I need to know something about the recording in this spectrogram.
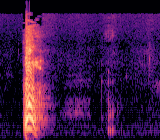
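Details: Pembroke Welsh Corgi, described as upset, giving one short sharp bark followed by a faint brief grunt, in a quiet indoor setting.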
